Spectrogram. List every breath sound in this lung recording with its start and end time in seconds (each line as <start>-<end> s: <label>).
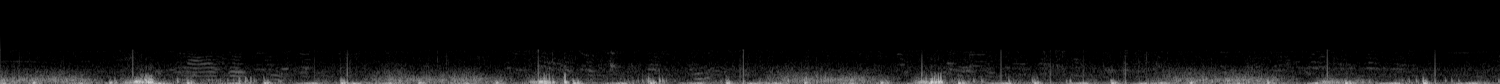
0.00-0.98 s: inhalation
0.99-1.95 s: exhalation
1.00-1.96 s: crackles
3.58-5.16 s: inhalation
5.17-7.38 s: crackles
5.17-7.40 s: exhalation
7.47-9.08 s: inhalation
9.09-11.39 s: exhalation
9.09-11.39 s: crackles
11.43-13.14 s: inhalation
13.14-15.00 s: exhalation
13.14-15.00 s: crackles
